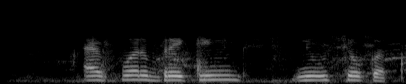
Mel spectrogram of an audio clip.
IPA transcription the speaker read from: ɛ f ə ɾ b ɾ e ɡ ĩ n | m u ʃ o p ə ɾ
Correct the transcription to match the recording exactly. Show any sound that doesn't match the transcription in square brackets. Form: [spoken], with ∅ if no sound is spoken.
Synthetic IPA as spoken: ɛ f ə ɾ b ɾ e [k] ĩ [ŋ] | [n] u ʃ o [k] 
